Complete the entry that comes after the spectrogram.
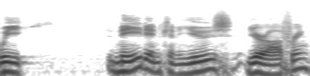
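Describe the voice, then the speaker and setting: The speaker is a man. The background is quiet. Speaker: pastor introducing speaker. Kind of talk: church announcements and introduction. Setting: church.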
